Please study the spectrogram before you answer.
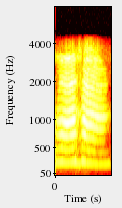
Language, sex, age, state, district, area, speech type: Bengali, female, 60+, West Bengal, Purba Medinipur, rural, conversation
